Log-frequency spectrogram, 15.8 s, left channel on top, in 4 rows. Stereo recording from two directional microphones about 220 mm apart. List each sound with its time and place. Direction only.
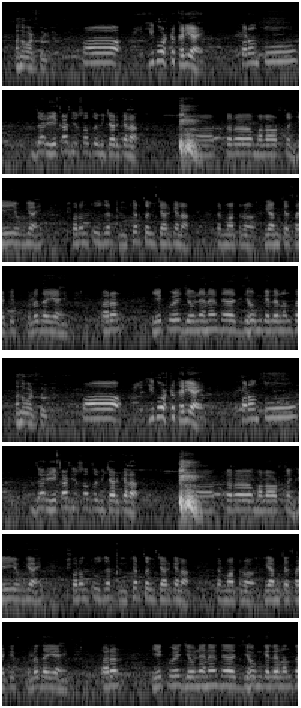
0.2 s a man's voice: 55° left (ahead or behind)
1.0 s a man's voice: 5° left (ahead or behind)
6.2 s throat clearing: 30° right (ahead or behind)
6.6 s a man's voice: 5° left (ahead or behind)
